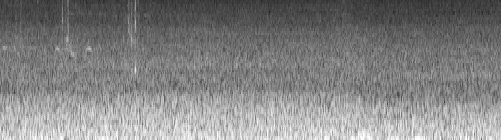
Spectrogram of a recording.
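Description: River water flowing steadily over a shallow, stony bed, an even rushing noise.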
